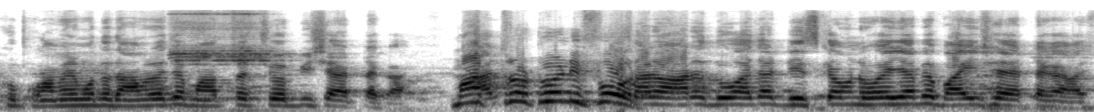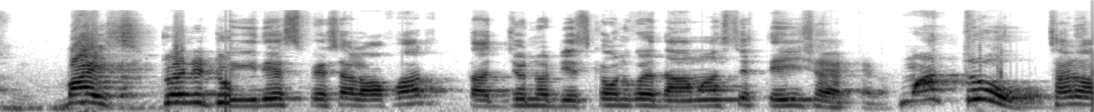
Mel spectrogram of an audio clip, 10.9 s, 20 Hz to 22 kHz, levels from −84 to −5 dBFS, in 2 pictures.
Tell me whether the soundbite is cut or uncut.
cut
